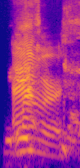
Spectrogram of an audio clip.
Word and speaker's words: Amherst: Am I pronouncing that one right? – Amherst. – Okay. I'm from Long Island, so well, I don't know all the towns up there. I'm sorry. – Lots of people in Massachusetts don't pronounce it. Oh, okay.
